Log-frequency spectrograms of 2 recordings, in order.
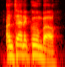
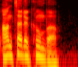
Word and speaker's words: Antetokounmpo: Antetokounmpo. It's not Giannis? That difficult. – Antetokounmpo.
